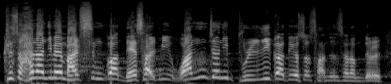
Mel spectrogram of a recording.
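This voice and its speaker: A middle-aged man preaching a Sunday sermon as senior pastor, with animated delivery that drops to soft storytelling. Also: extremely high pitch, brisk, gravelly.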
